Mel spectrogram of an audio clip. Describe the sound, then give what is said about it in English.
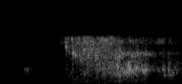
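After a brief quiet moment, water is poured onto fertile ground as a libation, making a steady, hissing splatter that lasts just over a second and then tapers slightly. No one speaks. “I pour water to ground, so that as it falls upon the fertile ground, it will take root and then spring up and grow.”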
